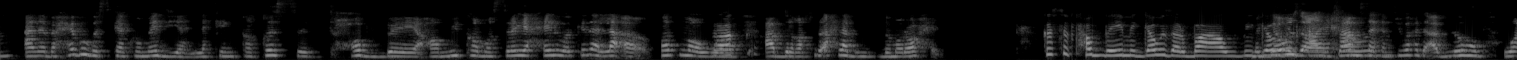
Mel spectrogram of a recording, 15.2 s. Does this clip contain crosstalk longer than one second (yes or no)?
yes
